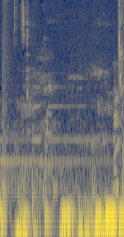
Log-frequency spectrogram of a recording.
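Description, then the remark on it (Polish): A cat jumps on a cardboard box: dull, hollow thumps and scuffling on cardboard, with a few crackly bursts as it lands and shifts around on the box. Fairly quiet and irregular, with no talking. “Przepraszam za te hałasy, ale jeszcze nie zdążyłem sprzątać kartonu i mój kot właśnie teraz po nim skacze.”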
